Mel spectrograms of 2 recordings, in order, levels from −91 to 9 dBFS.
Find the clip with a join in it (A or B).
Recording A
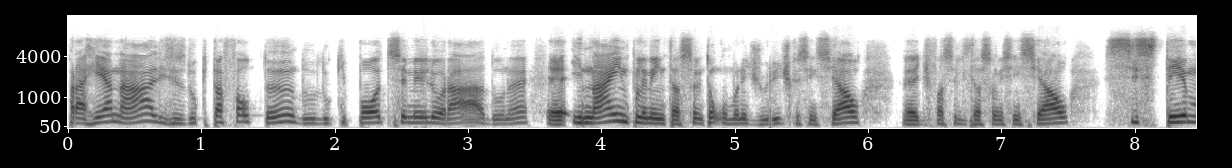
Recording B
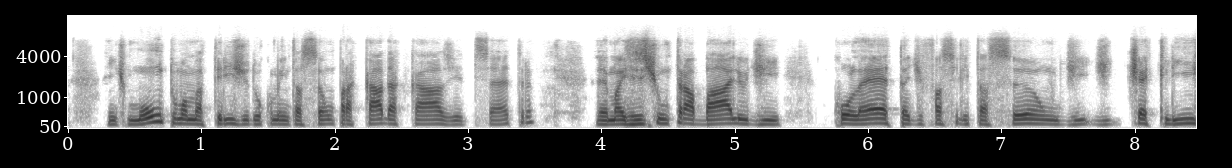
A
